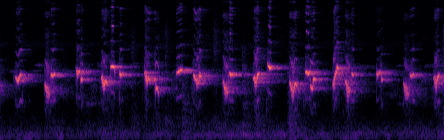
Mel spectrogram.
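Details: Sooty-headed bulbul delivering rapid song used to provoke other birds: clean, loud run of bubbly whistled notes with clicks, about three a second and steady throughout.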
